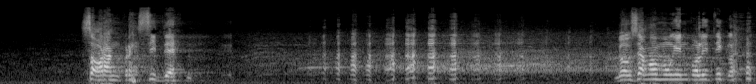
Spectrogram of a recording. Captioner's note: laughs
